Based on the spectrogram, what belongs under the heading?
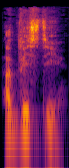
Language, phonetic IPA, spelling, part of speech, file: Russian, [ɐbvʲɪˈsʲtʲi], обвести, verb, Ru-обвести.ogg
- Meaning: 1. to lead (someone around) 2. to encircle, to surround 3. to outline, to contour 4. to dodge, to outplay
